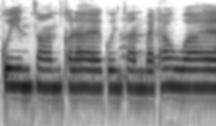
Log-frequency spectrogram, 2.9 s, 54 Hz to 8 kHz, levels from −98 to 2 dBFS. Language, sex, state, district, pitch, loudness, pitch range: Hindi, female, Bihar, Muzaffarpur, 250 Hz, -18 LUFS, 245-255 Hz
